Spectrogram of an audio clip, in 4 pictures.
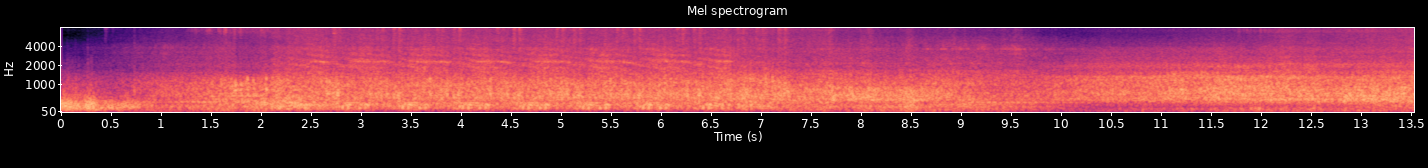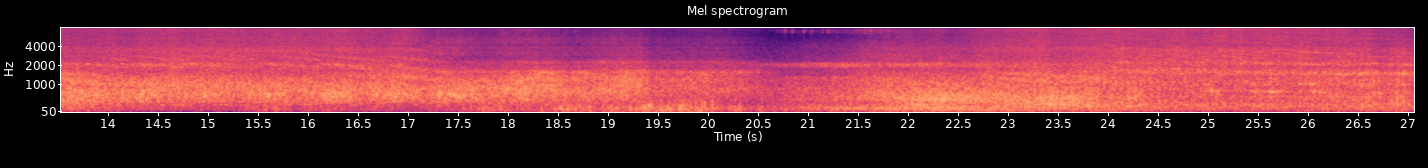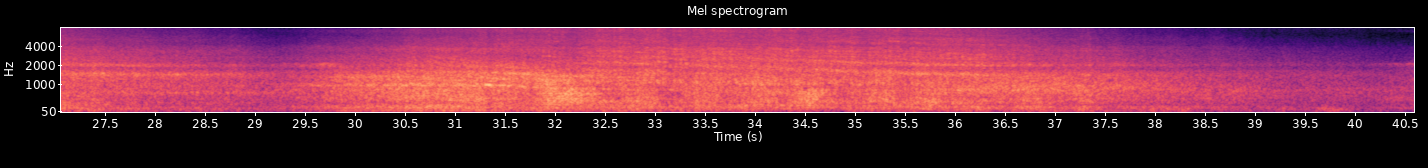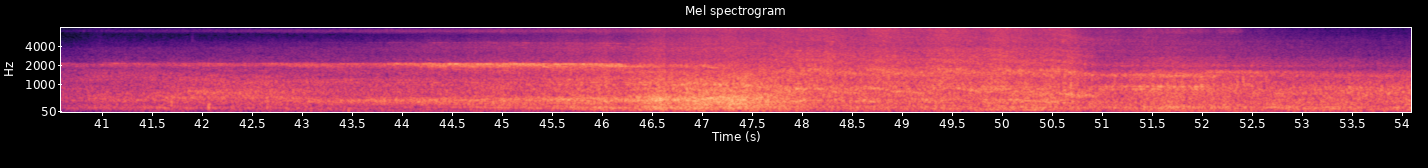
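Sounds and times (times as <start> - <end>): train passing: 0.0 - 54.0
wheels clacking over rail joints: 1.2 - 9.2.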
